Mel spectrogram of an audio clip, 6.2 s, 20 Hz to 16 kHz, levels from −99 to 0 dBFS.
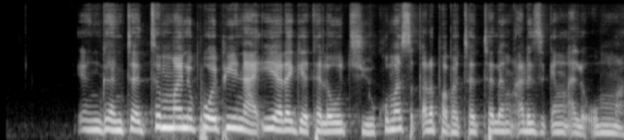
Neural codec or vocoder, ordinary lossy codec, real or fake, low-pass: codec, 44.1 kHz, 7.8 kbps, DAC; none; fake; 14.4 kHz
